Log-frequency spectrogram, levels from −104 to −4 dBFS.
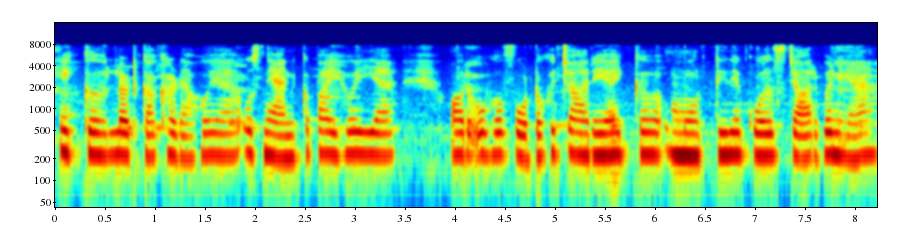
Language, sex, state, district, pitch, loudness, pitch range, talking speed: Punjabi, female, Punjab, Pathankot, 230 Hz, -16 LUFS, 225-235 Hz, 160 wpm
